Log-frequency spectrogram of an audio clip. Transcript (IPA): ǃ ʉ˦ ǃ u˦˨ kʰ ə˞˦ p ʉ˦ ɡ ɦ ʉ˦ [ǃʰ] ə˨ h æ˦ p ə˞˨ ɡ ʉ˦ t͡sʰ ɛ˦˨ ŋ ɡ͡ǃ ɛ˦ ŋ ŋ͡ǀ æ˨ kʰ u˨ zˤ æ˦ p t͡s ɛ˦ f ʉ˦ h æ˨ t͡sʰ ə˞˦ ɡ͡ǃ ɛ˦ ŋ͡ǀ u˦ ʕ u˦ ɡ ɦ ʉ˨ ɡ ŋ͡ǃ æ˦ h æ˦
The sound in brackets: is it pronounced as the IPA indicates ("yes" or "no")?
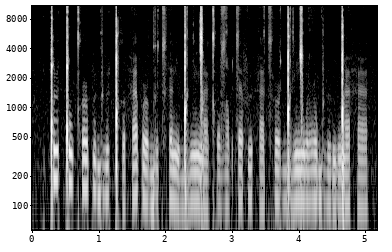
yes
